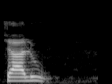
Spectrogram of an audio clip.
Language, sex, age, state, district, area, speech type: Urdu, male, 45-60, Telangana, Hyderabad, urban, read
